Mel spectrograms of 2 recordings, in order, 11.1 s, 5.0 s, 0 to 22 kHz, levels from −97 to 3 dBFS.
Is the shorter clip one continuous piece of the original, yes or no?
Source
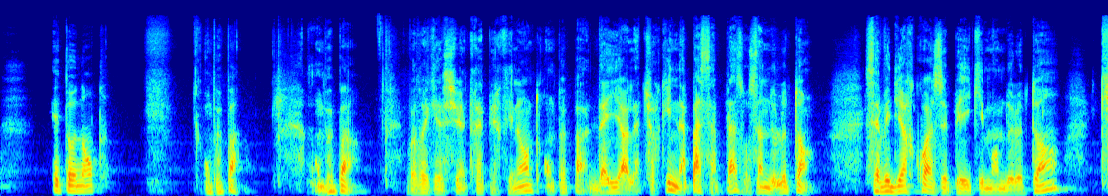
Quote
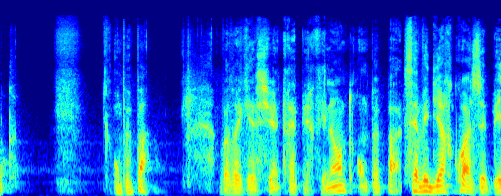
no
